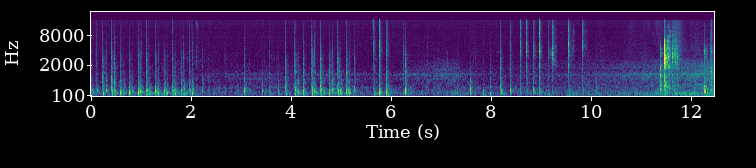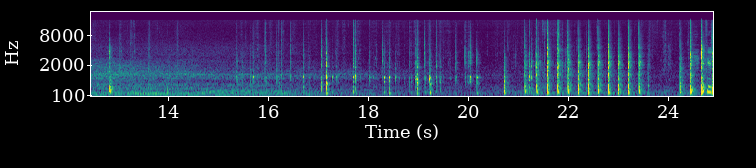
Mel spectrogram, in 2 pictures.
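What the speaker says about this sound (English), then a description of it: "And this is just mixing up the green powdered colorant." A light whisk mixes green powdered colorant into thick soap batter in a container. It makes quick, irregular clicking and tapping strokes, close and fairly quiet, with short pauses between bursts and no talking.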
